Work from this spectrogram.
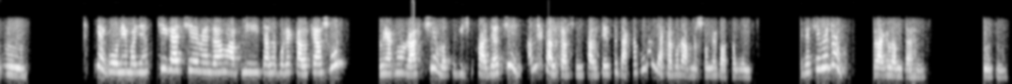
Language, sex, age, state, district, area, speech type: Bengali, female, 45-60, West Bengal, Purba Bardhaman, urban, conversation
